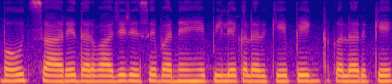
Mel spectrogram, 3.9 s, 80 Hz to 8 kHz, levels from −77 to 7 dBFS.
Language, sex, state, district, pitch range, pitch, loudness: Hindi, female, Chhattisgarh, Sarguja, 195-200 Hz, 195 Hz, -12 LUFS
